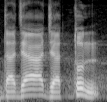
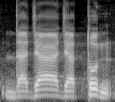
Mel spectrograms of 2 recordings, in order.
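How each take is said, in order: No difference in how they are said.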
